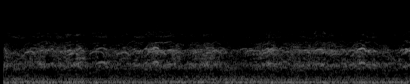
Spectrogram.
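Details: Snow geese flying overhead. A flock gives a dense, continuous chorus of overlapping nasal honks, steady and unbroken for the whole stretch, over a low rumbling background.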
